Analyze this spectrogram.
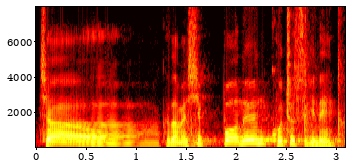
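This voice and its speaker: Male lecturer, fairly high voice, brisk and chatty, reads the passage aloud then drops low to check in. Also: big pitch swings, darkish tone, a little hiss or hum. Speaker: Korean test-prep teacher. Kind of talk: lecture walking through an exam passage.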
